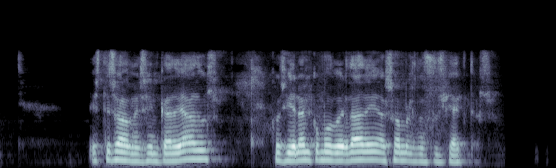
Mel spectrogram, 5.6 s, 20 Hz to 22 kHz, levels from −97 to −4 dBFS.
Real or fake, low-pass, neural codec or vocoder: fake; 7.2 kHz; codec, 16 kHz, 8 kbps, FunCodec, trained on LibriTTS, 25 frames a second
